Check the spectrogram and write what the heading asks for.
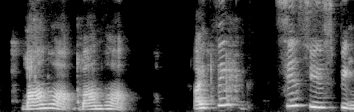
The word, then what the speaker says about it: manhwa: it's manhwa. I think since you speak many languages, your pronunciation is pretty good, I think.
